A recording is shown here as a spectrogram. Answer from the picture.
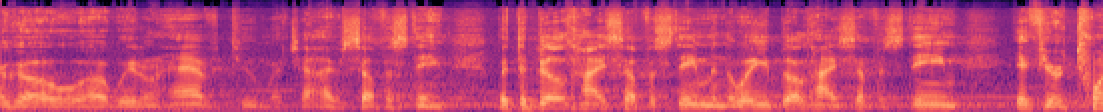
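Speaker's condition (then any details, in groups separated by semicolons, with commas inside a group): No condition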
